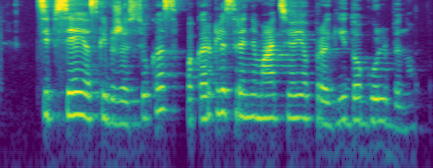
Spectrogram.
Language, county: Lithuanian, Vilnius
